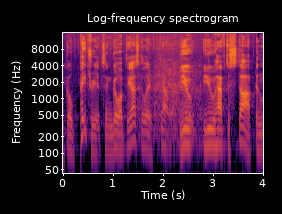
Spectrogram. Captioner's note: audience laughing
